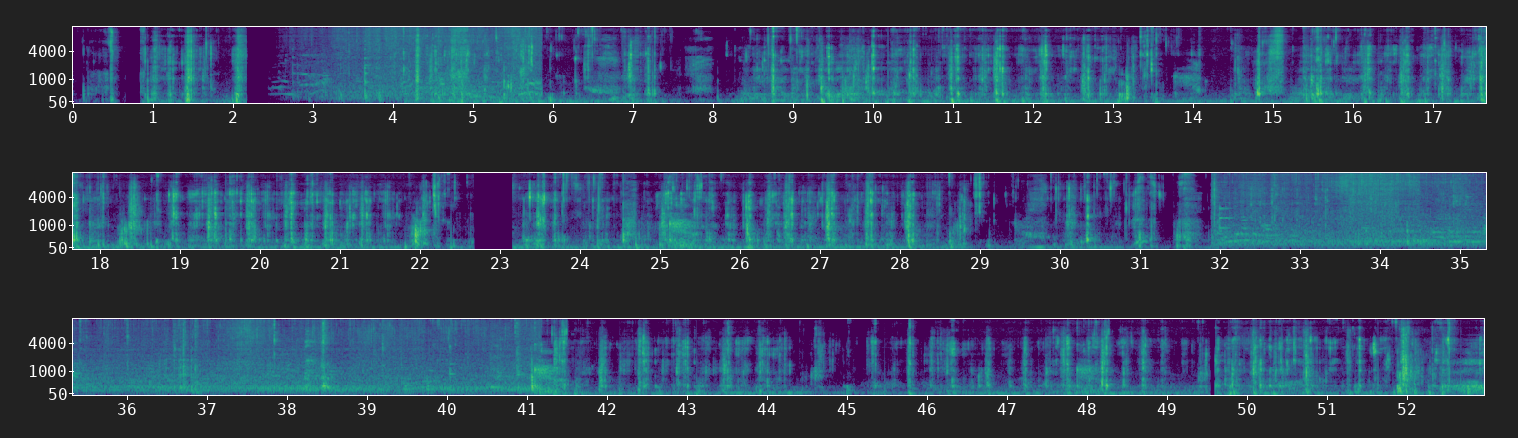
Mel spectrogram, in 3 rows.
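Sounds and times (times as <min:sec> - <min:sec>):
chewing and crunching fried chicken: 0:00.0 - 0:02.2, 0:03.3 - 0:52.9
wet mouth sounds: 0:41.0 - 0:43.8.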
